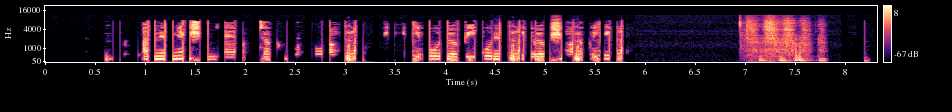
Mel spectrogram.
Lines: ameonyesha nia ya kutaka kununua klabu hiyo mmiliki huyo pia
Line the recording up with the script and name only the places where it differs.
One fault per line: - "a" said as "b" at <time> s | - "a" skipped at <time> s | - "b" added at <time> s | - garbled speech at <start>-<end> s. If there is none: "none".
- "hiyo" skipped at 3.2 s
- garbled speech at 4.4-5.8 s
